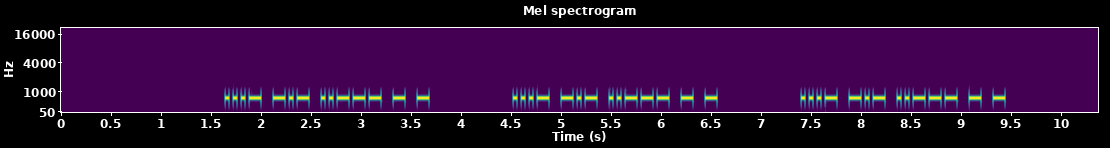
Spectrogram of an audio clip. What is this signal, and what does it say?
Morse code, heard as a keyed tone, about 30 wpm, 700 Hz. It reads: VK2TT VK2TT VK2TT
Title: DXCC-100 Call Signs - 5 Characters - Repeated 3x - 30wpm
